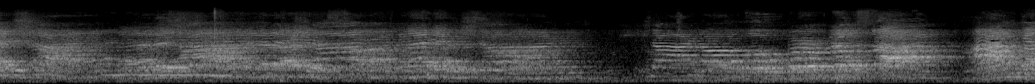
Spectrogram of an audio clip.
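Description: A group of preschool children singing together, with a short break about six seconds in before the voices come back.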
